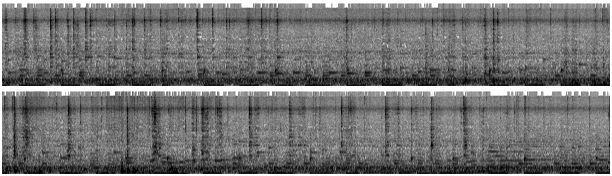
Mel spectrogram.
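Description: A potato galette sizzles gently in a pan over low heat, a steady close crackle with a soft rhythmic patter underneath running the whole time, no voices.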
